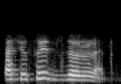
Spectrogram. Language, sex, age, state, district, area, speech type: Kashmiri, female, 30-45, Jammu and Kashmir, Ganderbal, rural, conversation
